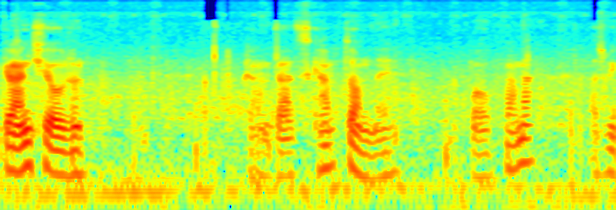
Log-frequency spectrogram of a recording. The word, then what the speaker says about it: Moel Famau: city, so it's quite iconic, Moel Famau, or Moel Famau, as is the correct pronunciation.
